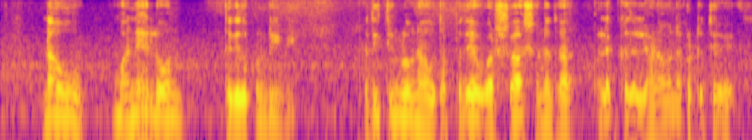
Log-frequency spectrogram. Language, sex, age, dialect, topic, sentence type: Kannada, male, 60-100, Central, banking, statement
